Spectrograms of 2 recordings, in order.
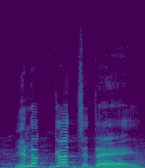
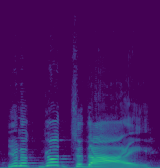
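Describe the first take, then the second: First: It is said in an American accent. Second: It is said in a British accent.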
